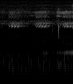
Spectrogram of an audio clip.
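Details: Crickets chirp in steady, high, pulsing trills on a Sunday night, with a sharp click at the very end.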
